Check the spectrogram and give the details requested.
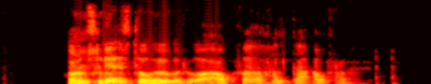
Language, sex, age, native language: Icelandic, male, 30-39, Icelandic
